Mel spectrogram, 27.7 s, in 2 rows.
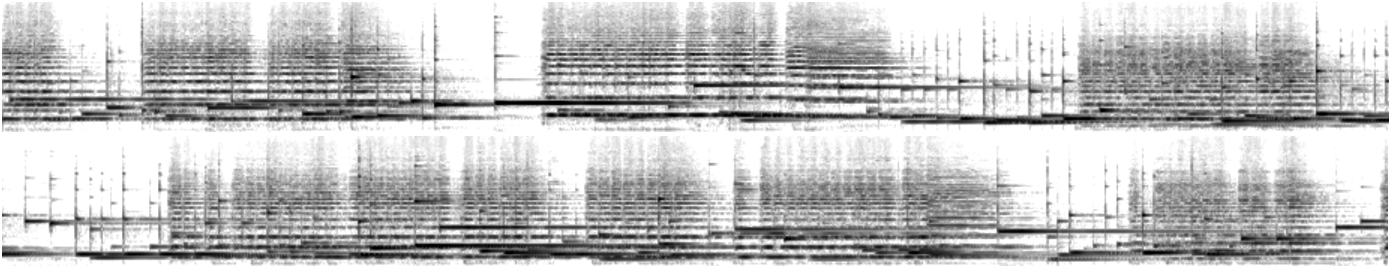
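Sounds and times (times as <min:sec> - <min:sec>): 
marimba: 0:00.0 - 0:27.7.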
